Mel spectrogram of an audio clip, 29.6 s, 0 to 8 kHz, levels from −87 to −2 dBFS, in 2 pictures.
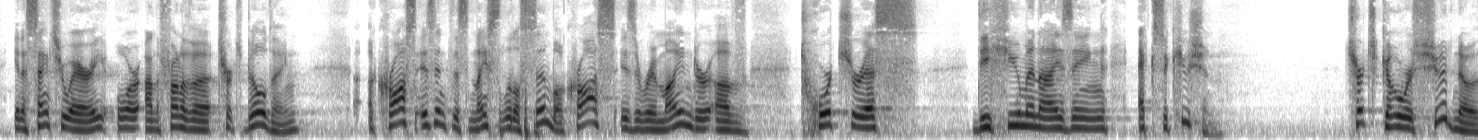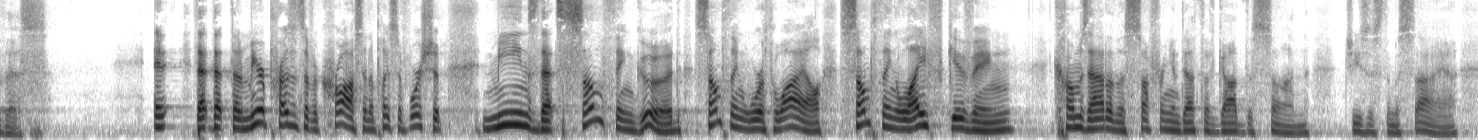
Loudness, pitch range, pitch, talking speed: -20 LUFS, 130-190 Hz, 160 Hz, 140 wpm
